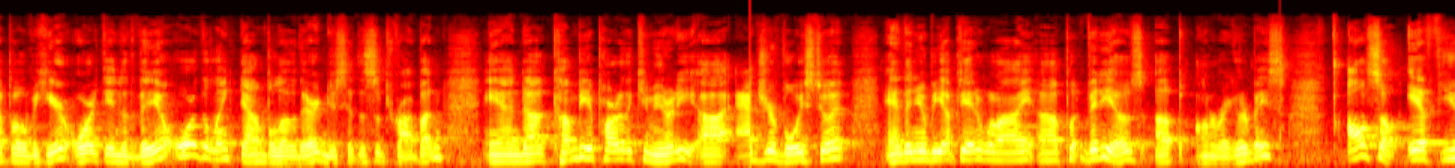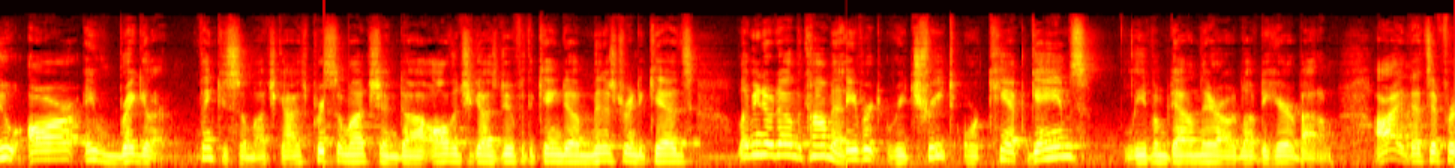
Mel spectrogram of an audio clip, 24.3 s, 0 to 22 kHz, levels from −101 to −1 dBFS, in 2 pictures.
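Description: Damaged data in a compressed stream corrupts frames, so the decoder misreads them, loses sync and hunts for the next frame header. A brief glitch results, from 6.26 to 6.29 s, then as shorter blips at 10.67, 14.83 and 19.18 s.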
